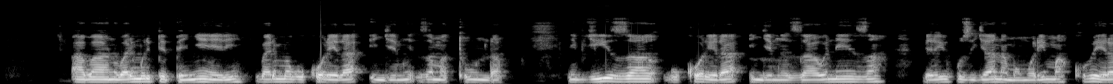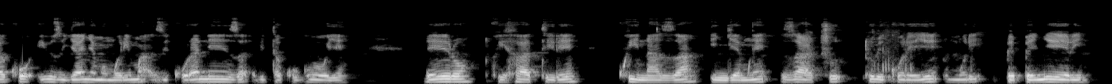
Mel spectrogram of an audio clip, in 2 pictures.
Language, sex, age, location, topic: Kinyarwanda, female, 25-35, Kigali, agriculture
